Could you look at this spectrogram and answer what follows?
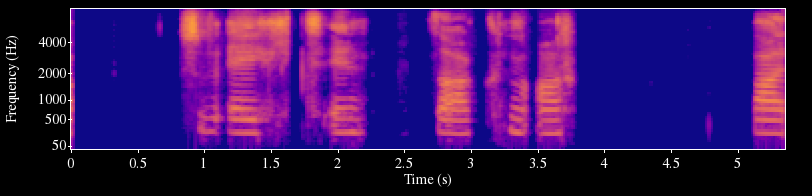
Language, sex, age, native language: Icelandic, male, 7, Icelandic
